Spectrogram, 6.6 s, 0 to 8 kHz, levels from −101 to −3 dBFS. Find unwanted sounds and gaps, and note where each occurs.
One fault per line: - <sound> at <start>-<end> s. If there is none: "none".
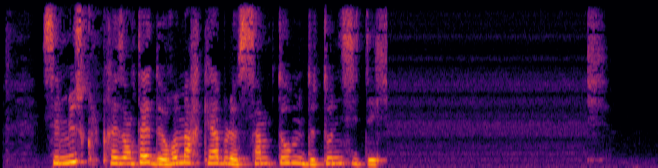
none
